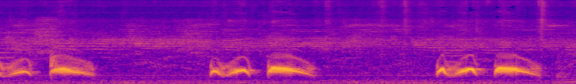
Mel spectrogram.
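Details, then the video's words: Low, mellow cooing from a spotted dove kept as a decoy, giọng đồng style, used to excite wild doves: three paired phrases, a quick double-humped note then a longer downslurred coo, with faint background hum. "chim cu gáy mồi, tiếng chim cu gáy kích bổi, tiếng chim cu gáy giọng đồng ,tiếng chim cu gáy hợp bổi"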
